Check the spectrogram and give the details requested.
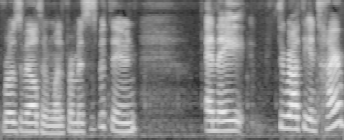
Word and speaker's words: Bethune: and then in so the name is bethon b e t h u n e and it's pronounced bethon they were pronouncing it Bethune which maybe just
